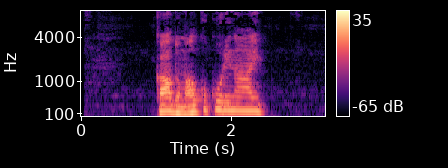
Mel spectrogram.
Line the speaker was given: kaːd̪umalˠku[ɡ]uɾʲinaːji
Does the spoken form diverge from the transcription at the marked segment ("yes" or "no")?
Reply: yes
